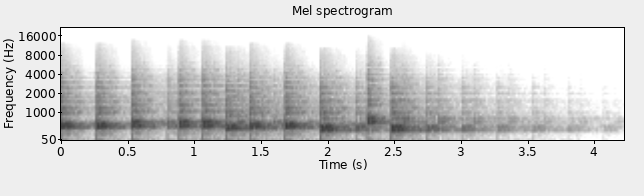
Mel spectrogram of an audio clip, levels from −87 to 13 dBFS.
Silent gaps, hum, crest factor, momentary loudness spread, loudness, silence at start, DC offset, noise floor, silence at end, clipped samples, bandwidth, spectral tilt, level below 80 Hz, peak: none; none; 18 dB; 12 LU; -19 LUFS; 0 s; under 0.1%; -54 dBFS; 0.85 s; under 0.1%; 9.8 kHz; -5 dB/octave; -48 dBFS; -4 dBFS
